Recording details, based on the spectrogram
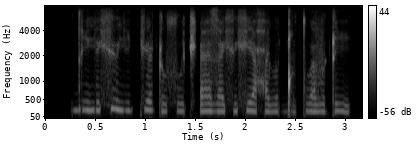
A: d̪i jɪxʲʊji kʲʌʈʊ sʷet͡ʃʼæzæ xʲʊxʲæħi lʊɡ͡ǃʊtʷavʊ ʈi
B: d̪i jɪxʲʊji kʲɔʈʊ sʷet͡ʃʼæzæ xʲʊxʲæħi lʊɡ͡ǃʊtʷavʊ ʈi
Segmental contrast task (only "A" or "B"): A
